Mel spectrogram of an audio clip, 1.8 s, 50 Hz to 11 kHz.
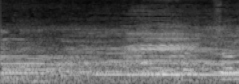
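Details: Sahiwal bull calves at the Aftabganj cattle market, Nawabganj, Dinajpur, Bangladesh, on 8 October 2024. A steady, sustained tonal moo holds one pitch throughout, with people talking in the busy market behind it.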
